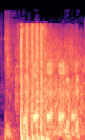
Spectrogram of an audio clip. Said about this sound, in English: You gotta have the gunshots now. Boom, boom, boom, boom, boom.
